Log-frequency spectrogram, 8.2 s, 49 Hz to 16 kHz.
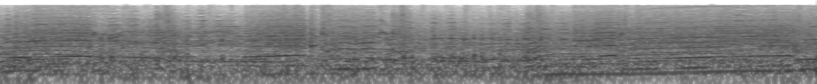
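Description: A Nissan GT-R race car in the racing game Gran Turismo 7 holds a steady, loud engine roar throughout, with tire noise and shifts in pitch and no talk over it.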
